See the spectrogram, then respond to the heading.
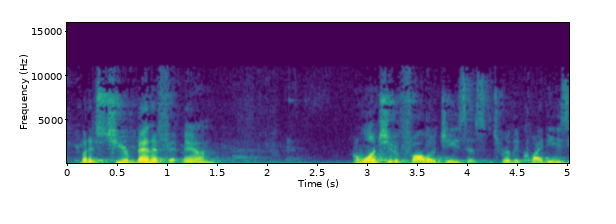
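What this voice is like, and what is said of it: Loud, emphatic preaching voice. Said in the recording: “gosh, this guy's loud ... I'm just emphatic”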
